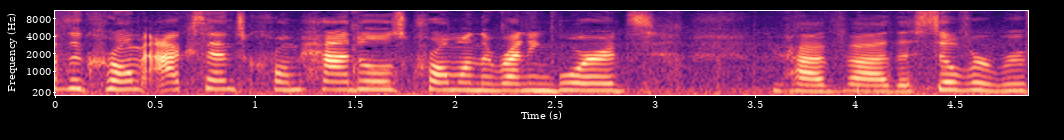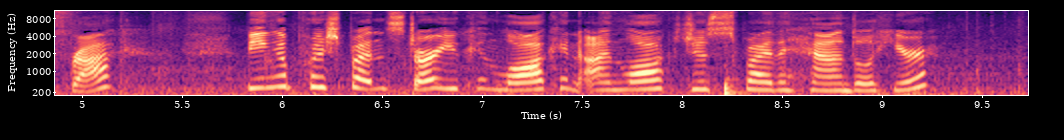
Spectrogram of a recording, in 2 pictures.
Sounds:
Speech

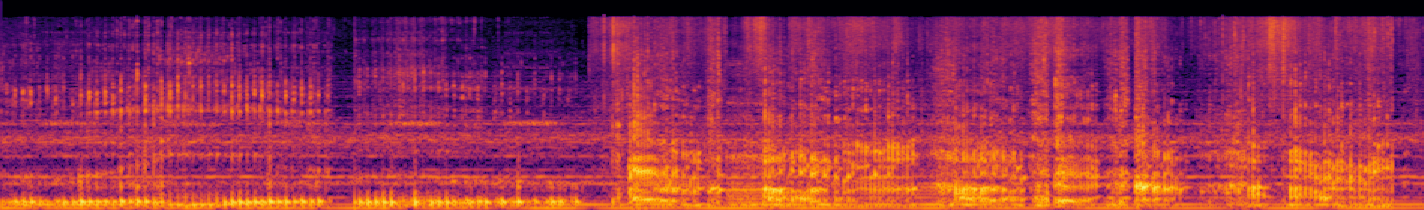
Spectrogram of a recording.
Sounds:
lions growling, roaring cats, Wild animals, Music, Animal, Roar

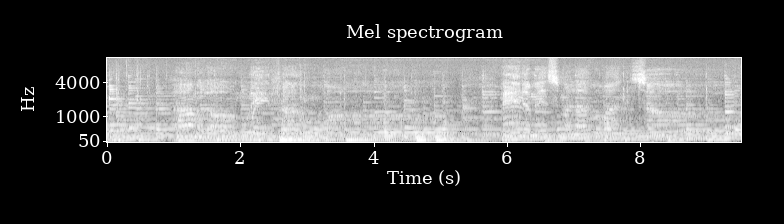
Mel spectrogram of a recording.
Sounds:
Music

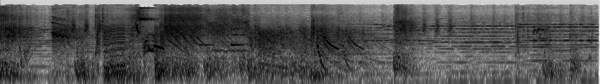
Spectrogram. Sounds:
Music

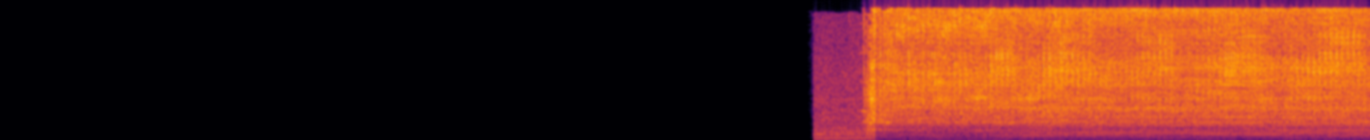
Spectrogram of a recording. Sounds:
Tools

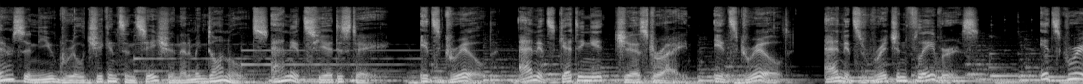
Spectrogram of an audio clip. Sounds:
Music, Speech

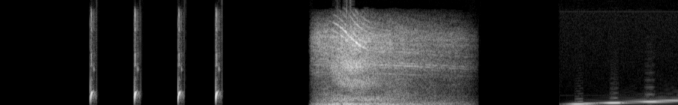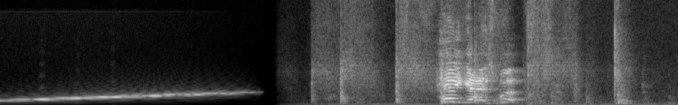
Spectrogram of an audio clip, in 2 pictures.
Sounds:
Speech, inside a small room

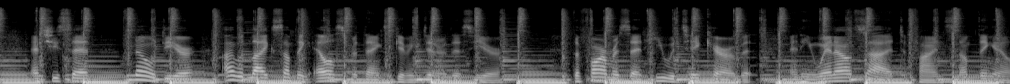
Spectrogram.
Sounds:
Speech, Music

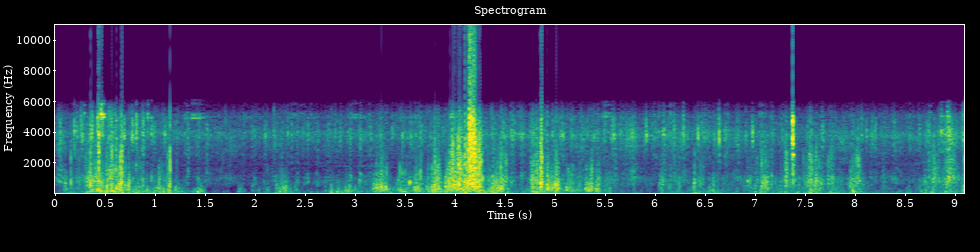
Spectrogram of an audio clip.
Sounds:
Clip-clop, horse clip-clop, Animal

